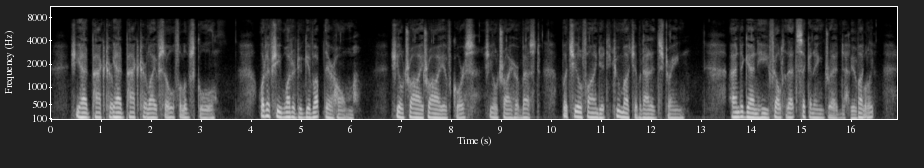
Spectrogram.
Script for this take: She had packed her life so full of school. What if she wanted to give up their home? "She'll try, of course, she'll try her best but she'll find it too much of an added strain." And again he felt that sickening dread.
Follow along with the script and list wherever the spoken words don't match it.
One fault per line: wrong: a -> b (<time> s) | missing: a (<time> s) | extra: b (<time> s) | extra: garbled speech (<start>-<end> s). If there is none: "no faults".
extra: had packed her (1.3 s)
extra: try (7.4 s)
extra: garbled speech (16.0-16.5 s)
